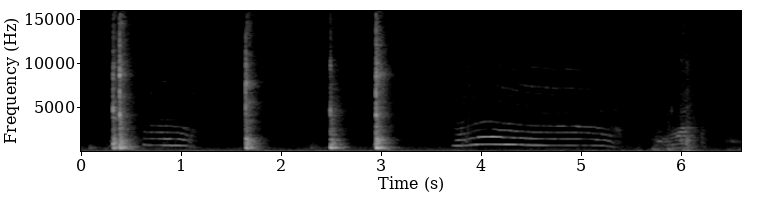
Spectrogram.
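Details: Female domestic cat indoors during a new evening routine, sitting in one spot and meowing to speak her mind: a short meow early, sharp clicks and taps, then a long steady drawn-out meow gently falling at its end.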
